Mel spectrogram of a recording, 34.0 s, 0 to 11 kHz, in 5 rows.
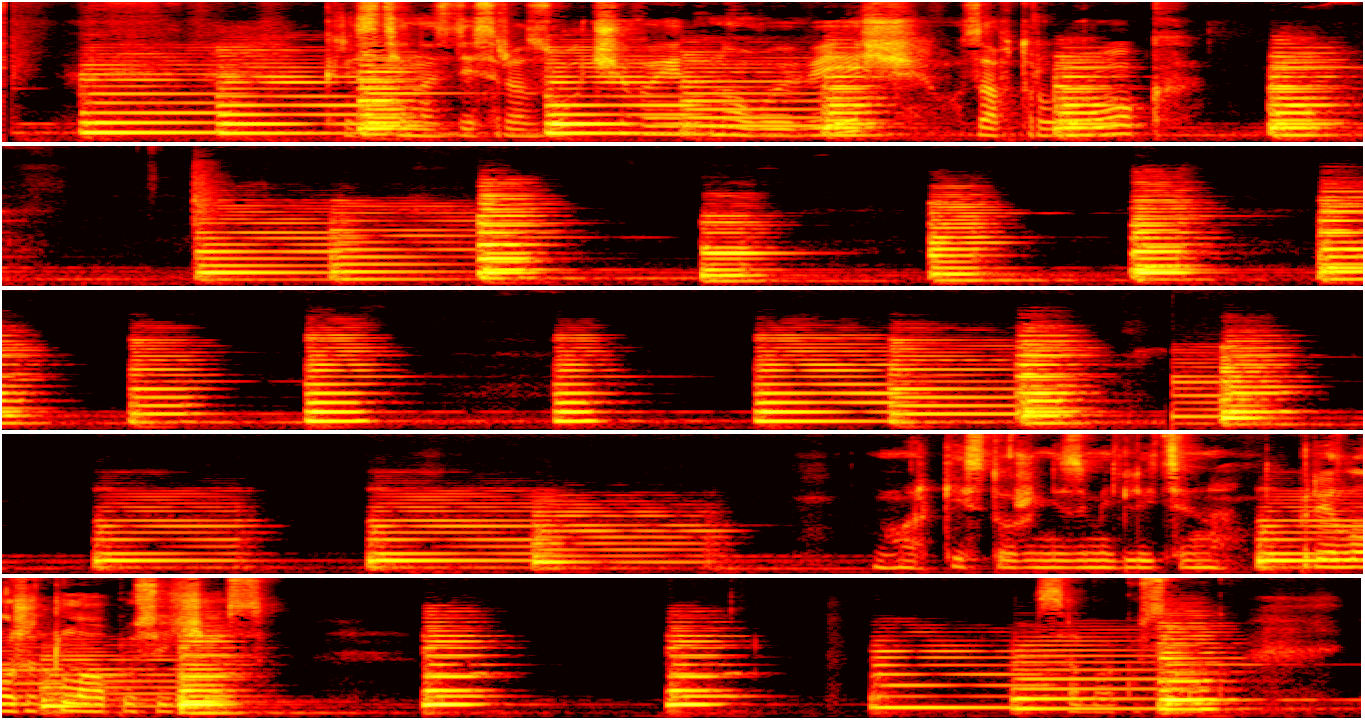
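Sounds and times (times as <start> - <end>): upright piano played slowly: 0.0 - 34.0.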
